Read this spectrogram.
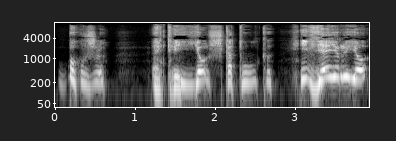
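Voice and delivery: high, tearful recognition; anguished, rising theatrical sob; sobbing exclamation. A narrator's reading. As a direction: cry out brokenly over keepsakes. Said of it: "всхлипнул".

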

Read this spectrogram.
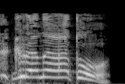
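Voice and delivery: frantic high shout. A narrator's reading. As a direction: yell for the grenade in panic. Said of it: "кричал Дауги".

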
